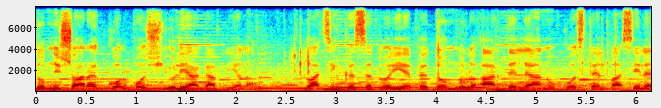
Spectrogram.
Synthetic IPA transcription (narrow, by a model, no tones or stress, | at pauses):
d̪o̞mniʃoaɾəko̞lpo̞ʃjuliaɡabɾie̞la̰ | luat̪sʲɨŋkəsət̪o̞ɾije̞pe̞d̪o̞mnulard̪e̞leanuko̞st̪e̞lvasile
